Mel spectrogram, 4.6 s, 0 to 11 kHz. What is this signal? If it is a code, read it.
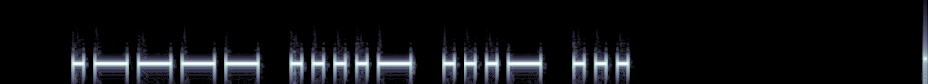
Morse code, heard as a keyed tone, about 22 wpm, 700 Hz. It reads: 14VS
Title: Four Challenging Letter-Number Combinations 22wpm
